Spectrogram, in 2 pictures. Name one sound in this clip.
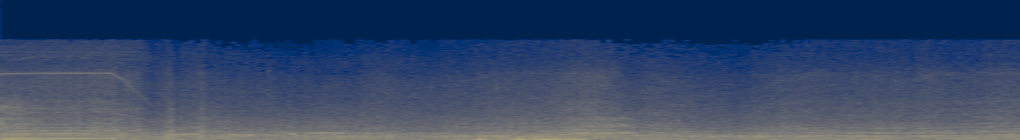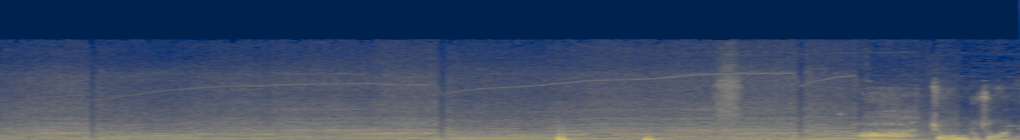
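A racing car engine roars at high revs, its pitch rising and dropping with gear changes.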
